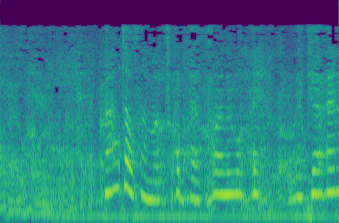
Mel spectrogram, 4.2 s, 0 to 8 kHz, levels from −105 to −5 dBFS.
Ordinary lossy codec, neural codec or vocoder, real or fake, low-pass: MP3, 24 kbps; codec, 16 kHz, 0.5 kbps, FunCodec, trained on LibriTTS, 25 frames a second; fake; 7.2 kHz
